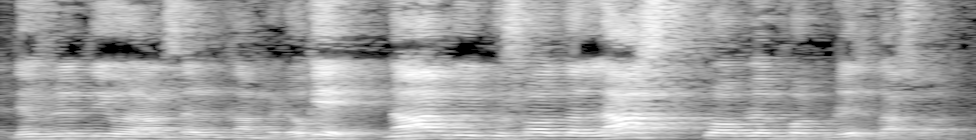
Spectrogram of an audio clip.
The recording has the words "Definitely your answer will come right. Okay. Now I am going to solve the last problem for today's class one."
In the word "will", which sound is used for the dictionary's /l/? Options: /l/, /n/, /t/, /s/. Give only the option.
/n/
